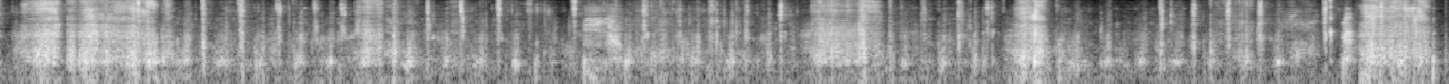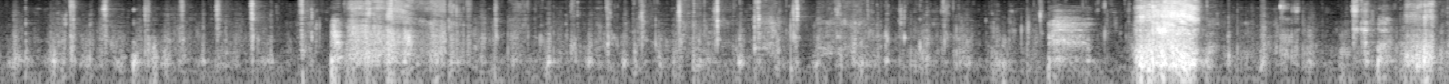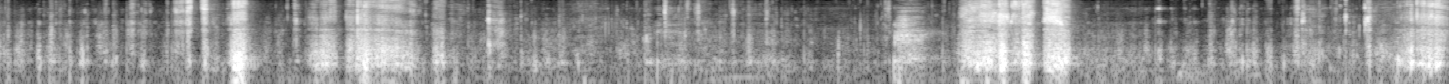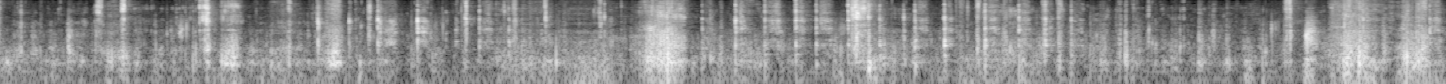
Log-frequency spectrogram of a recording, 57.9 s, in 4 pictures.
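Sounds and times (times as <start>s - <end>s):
chewing: 0.0s - 57.9s
slurping noodles: 25.8s - 26.6s, 37.9s - 39.8s.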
